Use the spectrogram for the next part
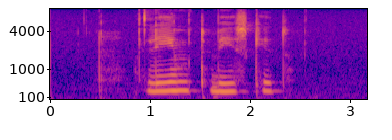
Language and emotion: Russian, sad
